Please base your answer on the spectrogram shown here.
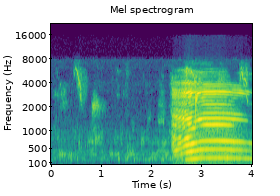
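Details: Red deer stag roaring during the rut (berrea) in the Doñana National Park marshland, Spain, claiming territory; after a few short bird chirps, a loud, harmonic-rich bellow starts abruptly and holds steady for over a second and a half.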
